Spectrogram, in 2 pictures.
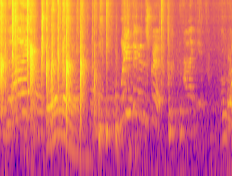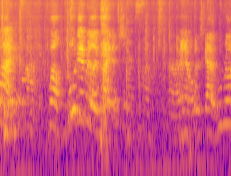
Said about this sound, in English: clap for yourselves again, please.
